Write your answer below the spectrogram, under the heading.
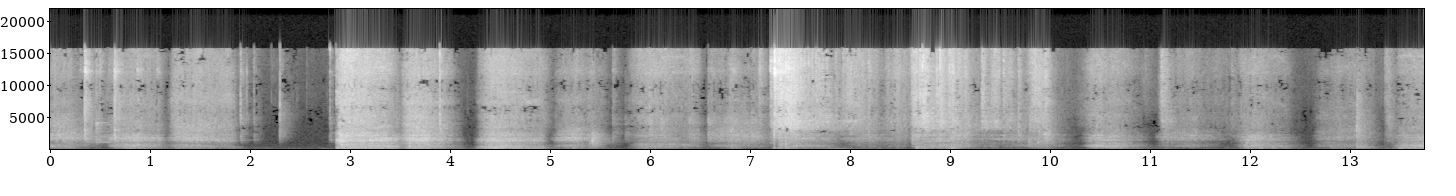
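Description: A man breathing hard under strain: forceful breaths and gasps, roughly one a second, as he bends a stiff 70 kg power twister spring.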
